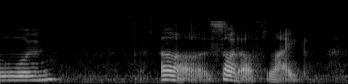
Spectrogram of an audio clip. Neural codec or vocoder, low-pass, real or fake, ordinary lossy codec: codec, 16 kHz, 4.8 kbps, FACodec; none; fake; none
